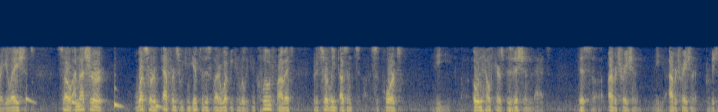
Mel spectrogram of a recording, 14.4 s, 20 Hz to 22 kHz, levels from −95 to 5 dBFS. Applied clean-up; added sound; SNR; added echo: none; Keyboard (musical); 5 dB; none.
